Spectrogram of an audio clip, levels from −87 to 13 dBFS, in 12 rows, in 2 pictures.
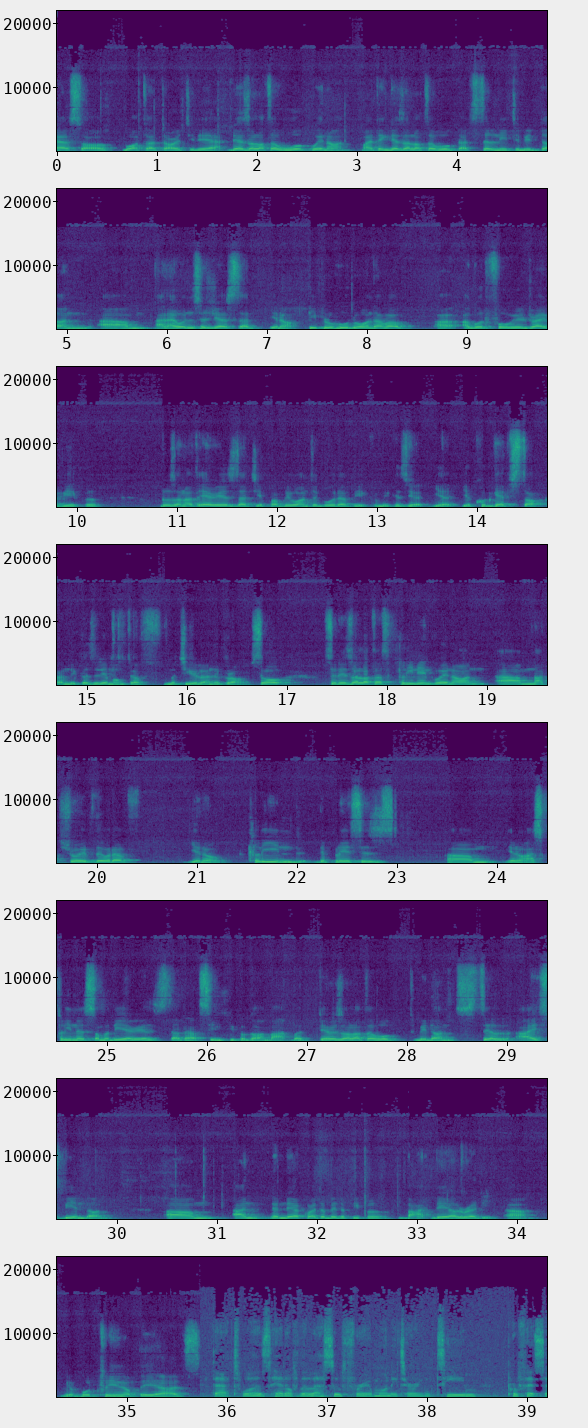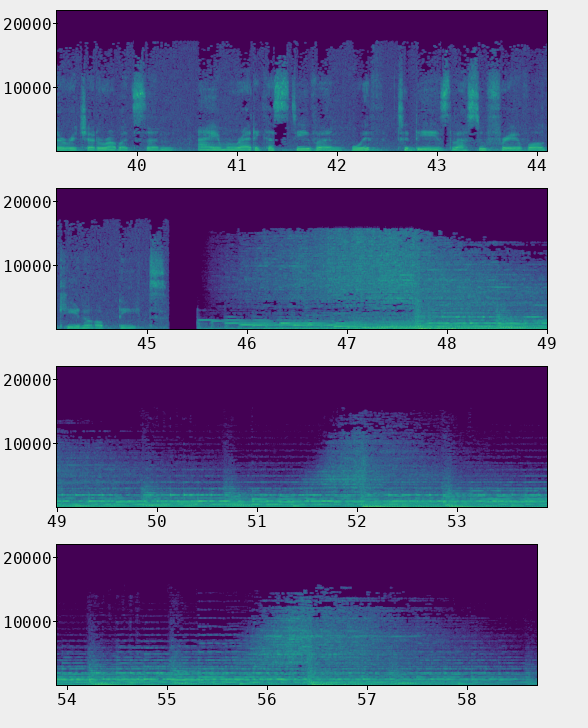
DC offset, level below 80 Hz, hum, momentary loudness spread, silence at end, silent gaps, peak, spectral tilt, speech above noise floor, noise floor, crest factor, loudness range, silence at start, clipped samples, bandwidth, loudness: under 0.1%; -46 dBFS; none; 6 LU; 0 s; 45.33-45.48 s; -10 dBFS; -5 dB/octave; 22 dB; -48 dBFS; 16 dB; 3 LU; 0 s; under 0.1%; 18 kHz; -26 LUFS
